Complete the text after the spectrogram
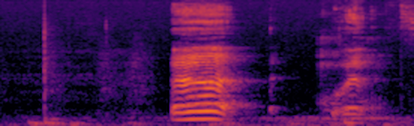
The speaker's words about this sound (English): Excuse me, sorry. Is that rude to burp on your podcast? No, I burp all the time.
